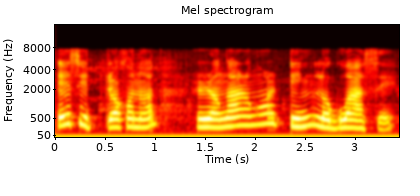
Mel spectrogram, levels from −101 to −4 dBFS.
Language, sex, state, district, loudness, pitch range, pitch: Assamese, female, Assam, Sonitpur, -16 LUFS, 235-275 Hz, 250 Hz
